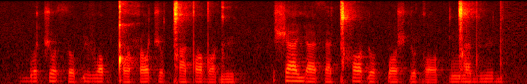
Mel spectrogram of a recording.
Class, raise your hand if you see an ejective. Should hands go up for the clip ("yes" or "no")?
no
